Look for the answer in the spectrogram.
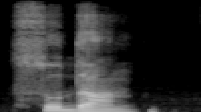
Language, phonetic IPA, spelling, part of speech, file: Russian, [sʊˈdan], Судан, proper noun, Ru-Судан.ogg
- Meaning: Sudan (a country in North Africa and East Africa)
